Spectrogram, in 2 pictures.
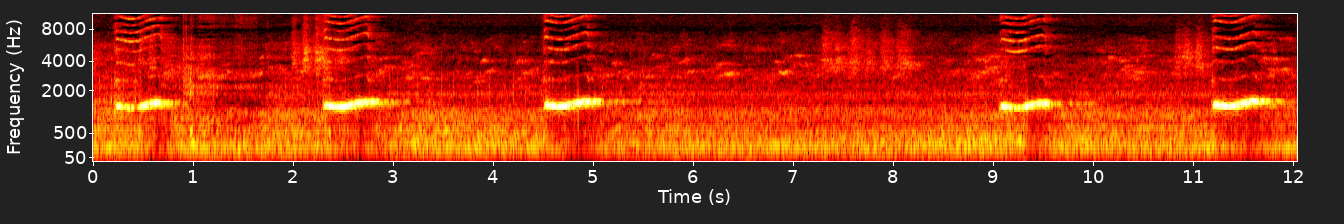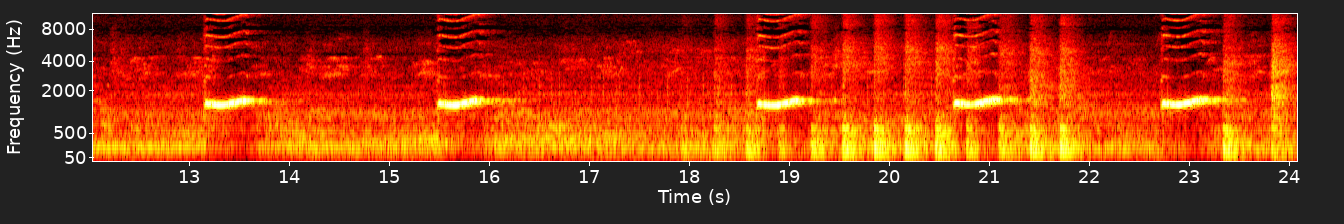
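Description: Male eastern koel calling: about ten loud, rising whistled notes, one every two seconds or so, with a pause of a few seconds near the middle. About three-quarters of the way through, a run of rapid pulsing sounds joins in for a few seconds.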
